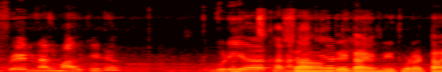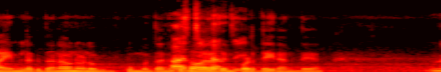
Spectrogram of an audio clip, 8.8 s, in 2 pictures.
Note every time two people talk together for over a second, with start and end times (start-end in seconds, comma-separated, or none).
2.3-3.8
